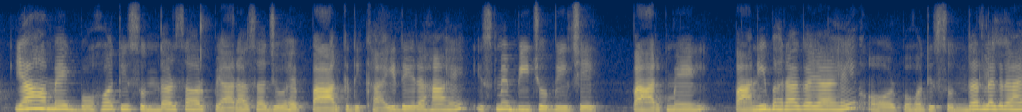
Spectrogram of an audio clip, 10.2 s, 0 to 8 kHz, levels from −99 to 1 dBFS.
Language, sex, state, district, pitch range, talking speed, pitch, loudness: Hindi, female, Bihar, Jamui, 210-240 Hz, 180 wpm, 220 Hz, -23 LUFS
